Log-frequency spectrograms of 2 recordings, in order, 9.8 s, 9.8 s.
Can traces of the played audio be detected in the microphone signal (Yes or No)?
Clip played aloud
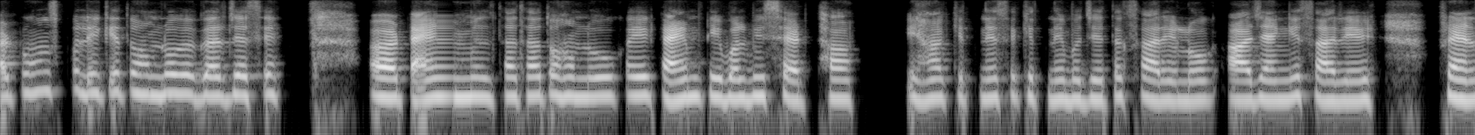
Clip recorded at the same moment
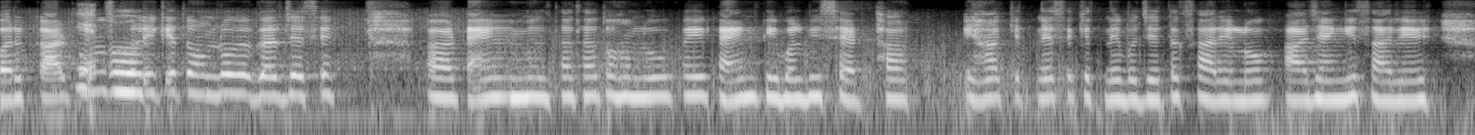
Yes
